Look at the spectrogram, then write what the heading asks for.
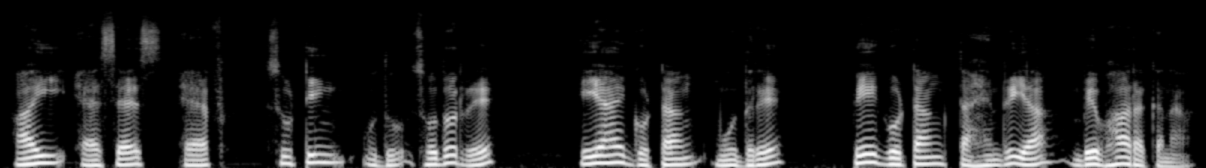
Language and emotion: Santali, neutral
